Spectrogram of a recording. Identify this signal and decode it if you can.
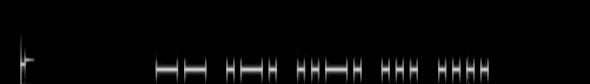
Morse code, heard as a keyed tone, about 17 wpm, 700 Hz. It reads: MRFSH
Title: Code Groups - 5 Letters - 17wpm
